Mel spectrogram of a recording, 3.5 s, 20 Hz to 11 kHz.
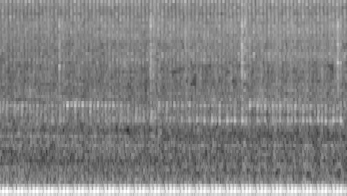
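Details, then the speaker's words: Saturn Sky right after its fan controller module was replaced to fix overheating, with a flashing engine light and a shaking steering wheel. A lumpy, pulsing idle with an uneven beat of about three thumps a second; misfire, apparently running on three cylinders, cause unconfirmed. "Sounds like it's broken, which is terrible because I thought we were fixing it, but I guess we're just finding out more and more problems the more we try to fix it. So sounds like it's running on 3 cylinders,"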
